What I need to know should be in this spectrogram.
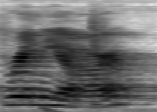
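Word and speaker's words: Brynjar: have icelandic names but brinyar so b-r-y-n-j-a-r because the j is pronounced like a y i don't think we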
